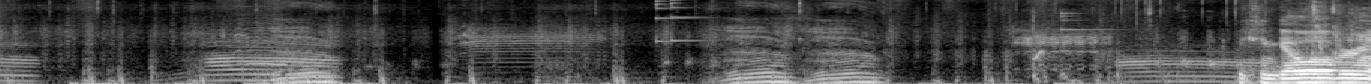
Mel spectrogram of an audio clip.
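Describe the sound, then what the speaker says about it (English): Minecraft farm animals: cows mooing and sheep bleating in short repeated calls, close and clear against a faint low background, the bleats and moos overlapping and growing louder at the end. "Let's go breed the cows."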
